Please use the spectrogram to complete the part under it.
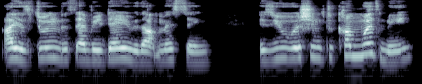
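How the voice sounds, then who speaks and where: A woman voicing a gentle, friendly male giant who mangles his grammar and uses odd made-up words. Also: medium pitch, brisk, natural voice.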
